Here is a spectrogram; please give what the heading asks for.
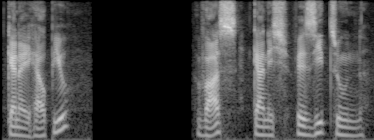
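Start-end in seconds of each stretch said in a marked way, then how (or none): none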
